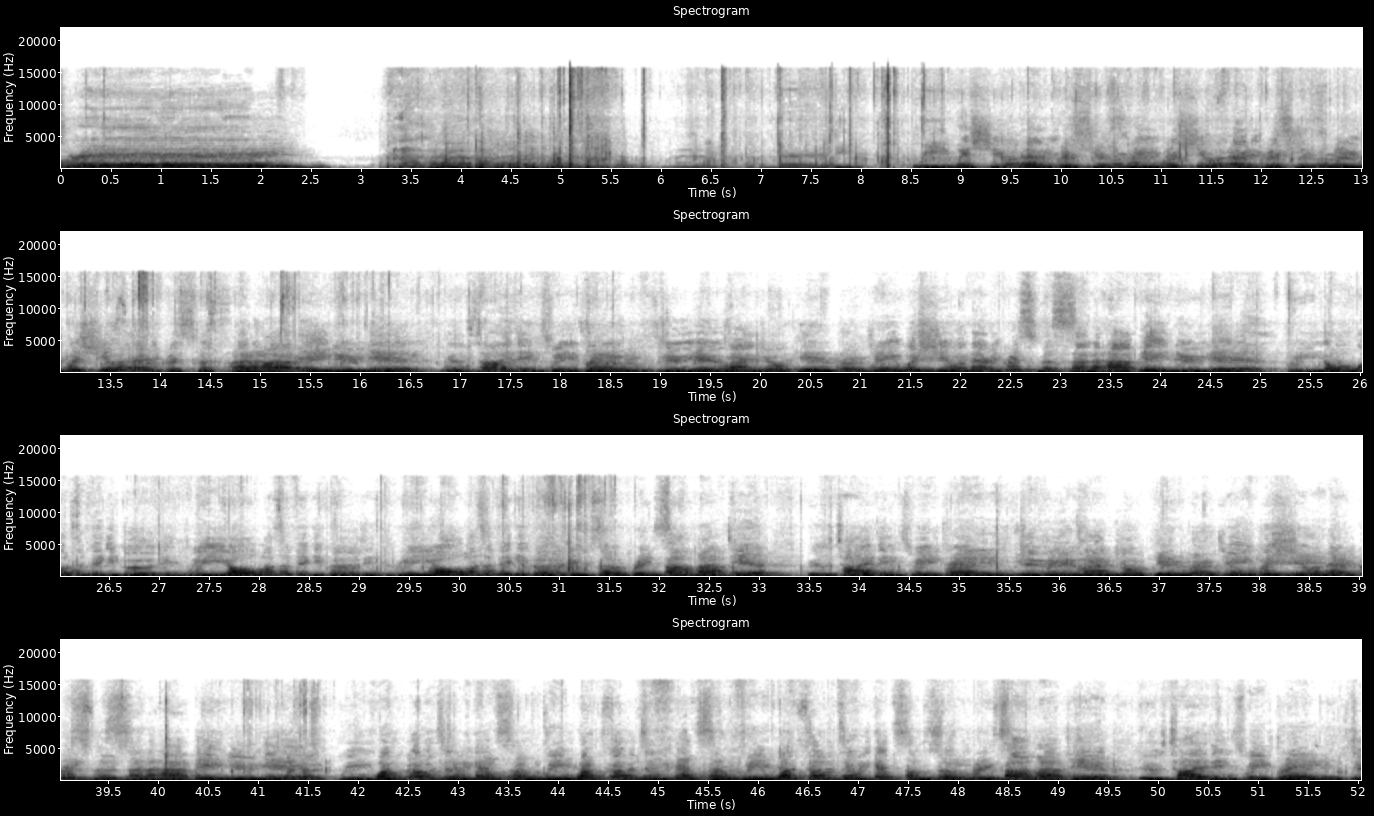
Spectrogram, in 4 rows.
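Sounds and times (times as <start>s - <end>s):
choir singing: 0.0s - 3.0s, 8.5s - 52.0s.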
